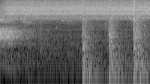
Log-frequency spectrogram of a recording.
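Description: Three knocks by hand on a front door, starting about a second in and spaced about a third of a second apart.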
